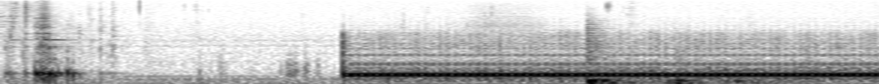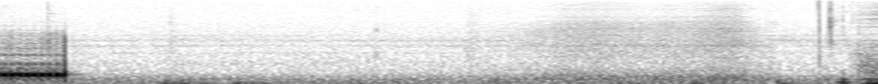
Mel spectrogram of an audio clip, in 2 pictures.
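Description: A single ringback tone from an outgoing phone call sounds once: a steady, buzzy hum lasting about two seconds, clear and fairly loud, then quiet room noise.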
